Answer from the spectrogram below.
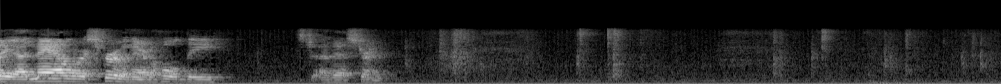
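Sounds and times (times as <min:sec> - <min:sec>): low background hiss: 0:00.0 - 0:10.0
rustles and scuffs of person moving: 0:04.1 - 0:06.7, 0:07.3 - 0:10.0.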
